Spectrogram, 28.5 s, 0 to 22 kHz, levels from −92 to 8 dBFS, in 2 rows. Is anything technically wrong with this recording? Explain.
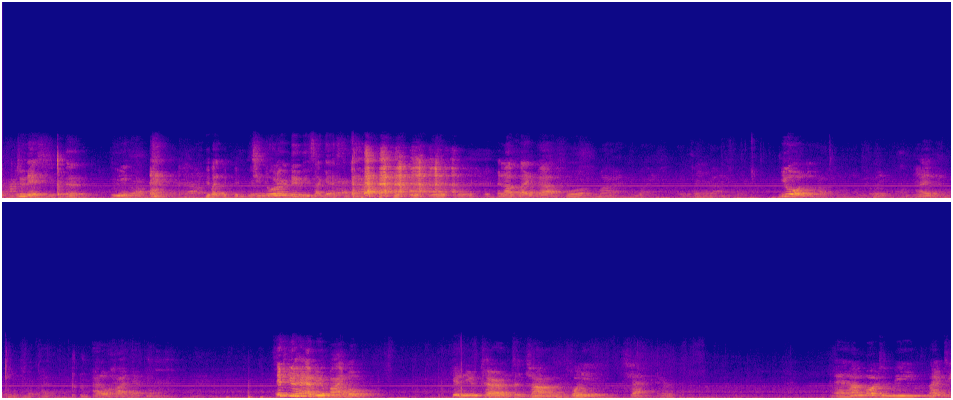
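No, nothing technically wrong can be heard in this audio. There is no fault to point to at any moment in the clip.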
